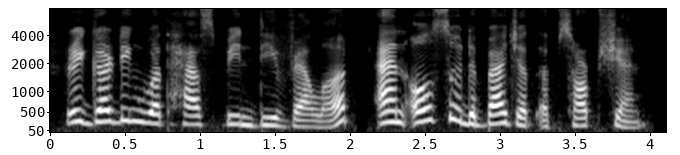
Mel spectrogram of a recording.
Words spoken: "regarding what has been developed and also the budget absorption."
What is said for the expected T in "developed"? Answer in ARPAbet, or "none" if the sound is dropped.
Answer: T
